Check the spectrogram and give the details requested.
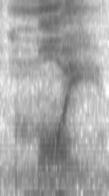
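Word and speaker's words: мой: Okay, if this note, if if this was not not there, it would be mo. But no, it's now moy because of the because of this character right here, which creates the pronunciation of an i.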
